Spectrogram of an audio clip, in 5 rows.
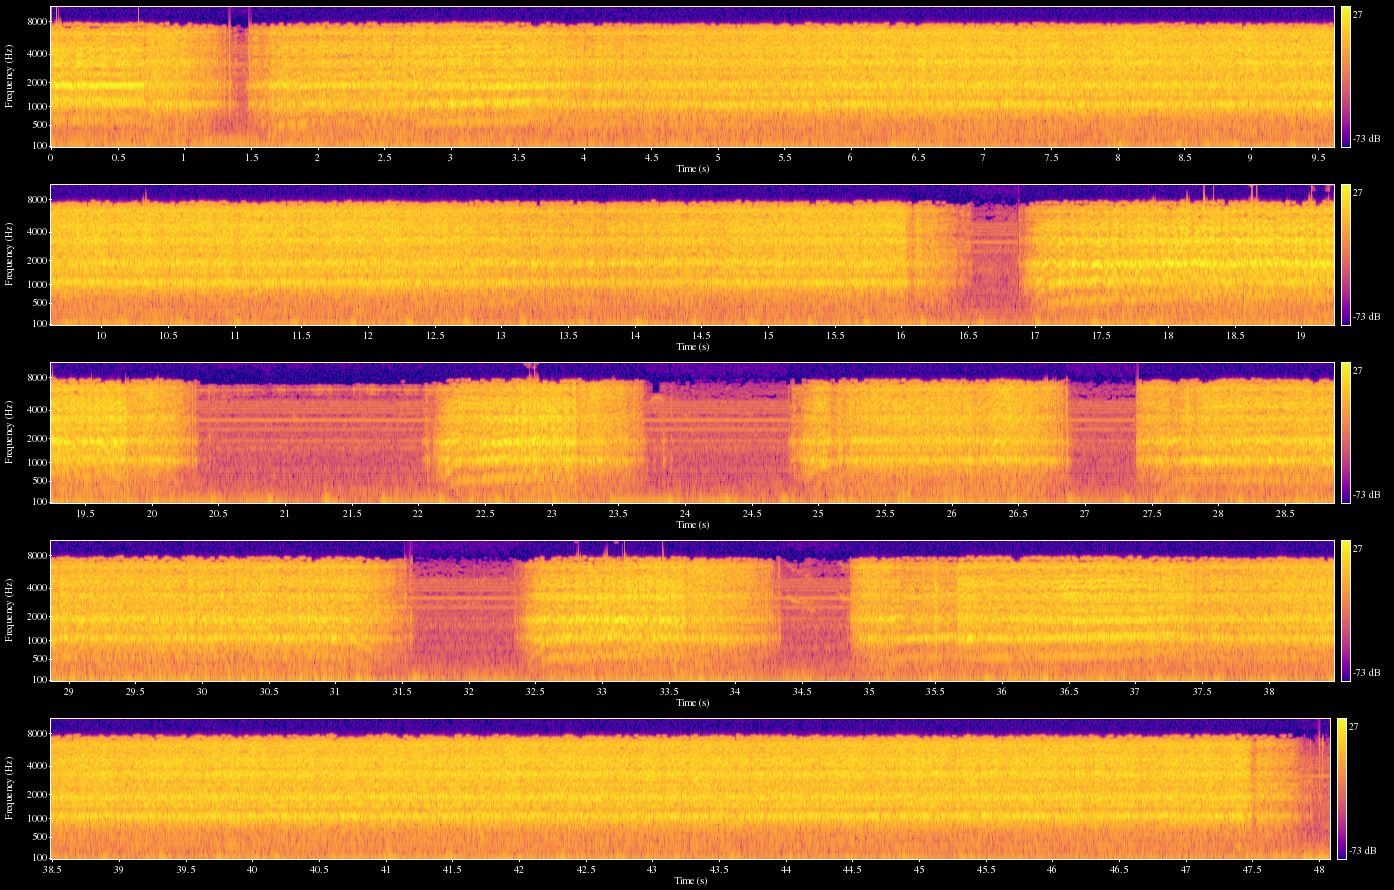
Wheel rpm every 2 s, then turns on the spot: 100, 150, 160, 160, 160, 160, 160, 160, 80, 150, 20, 70, 60, 60, 150, 110, 80, 70, 160, 160, 160, 160, 160, 130.
none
